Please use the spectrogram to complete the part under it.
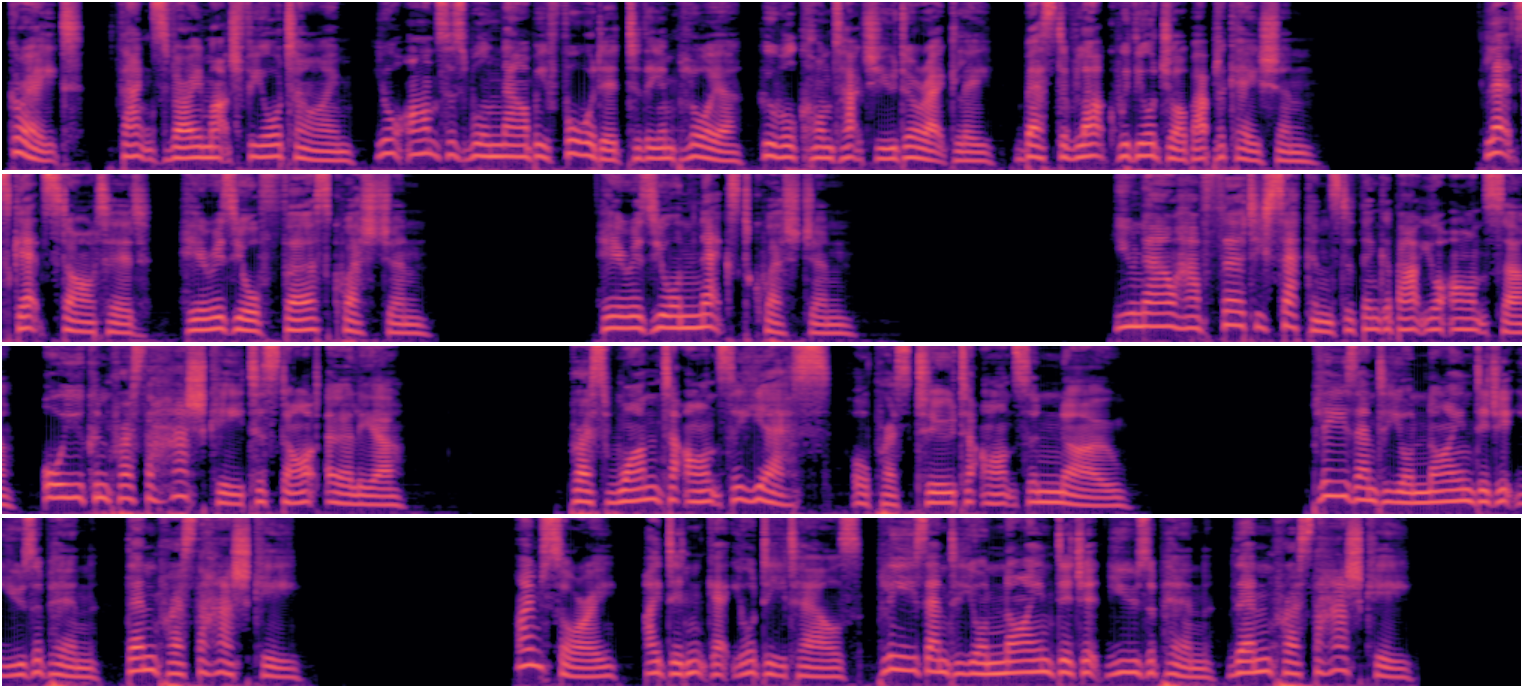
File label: ivr questionaire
